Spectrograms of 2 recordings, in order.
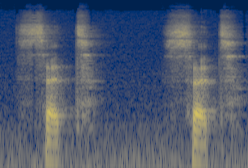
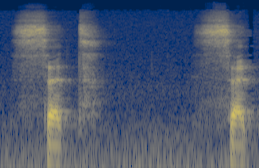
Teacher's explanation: you shouldn't pronounce the p, but you need to pronounce the t at the end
